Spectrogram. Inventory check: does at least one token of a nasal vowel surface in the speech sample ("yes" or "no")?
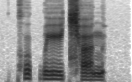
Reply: no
